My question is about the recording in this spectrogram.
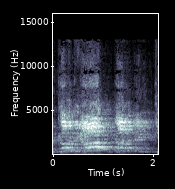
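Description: A man's voice singing into a microphone, with long held notes that bend in pitch and a short break between phrases near the end.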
